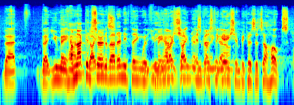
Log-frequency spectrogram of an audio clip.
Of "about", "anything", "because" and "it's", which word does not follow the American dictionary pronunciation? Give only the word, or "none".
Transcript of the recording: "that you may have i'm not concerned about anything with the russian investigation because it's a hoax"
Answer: none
